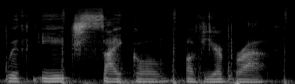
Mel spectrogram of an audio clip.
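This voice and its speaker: Very low, slow-spoken woman guiding meditation. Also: steady tone. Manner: soothing, deliberate, pausing between phrases. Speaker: meditation guide. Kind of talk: guided meditation narration. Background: instrumental music.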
